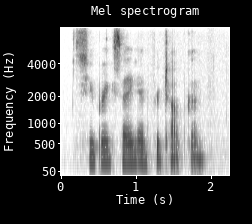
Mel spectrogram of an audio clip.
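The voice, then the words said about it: Flat sarcastic deadpan delivery. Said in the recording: “you can just hear the ecstasy in my voice ... This is your excited voice?”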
